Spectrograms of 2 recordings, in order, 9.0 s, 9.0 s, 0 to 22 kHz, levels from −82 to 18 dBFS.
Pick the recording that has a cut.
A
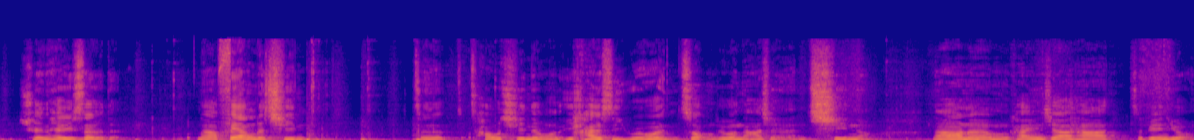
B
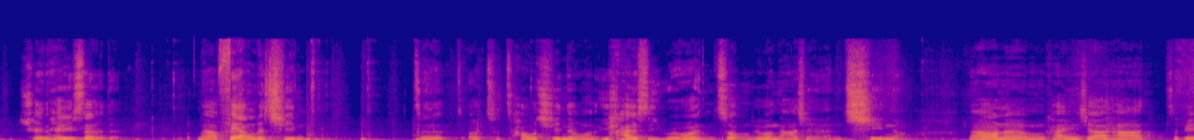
A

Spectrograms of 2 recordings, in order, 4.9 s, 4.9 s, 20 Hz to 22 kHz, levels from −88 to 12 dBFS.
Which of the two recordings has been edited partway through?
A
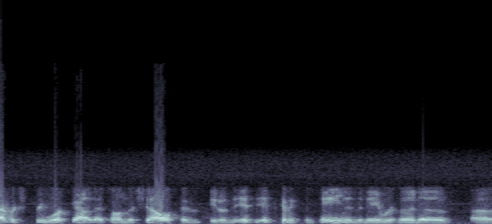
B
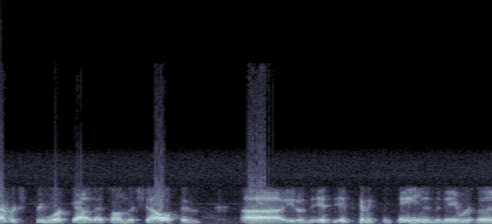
A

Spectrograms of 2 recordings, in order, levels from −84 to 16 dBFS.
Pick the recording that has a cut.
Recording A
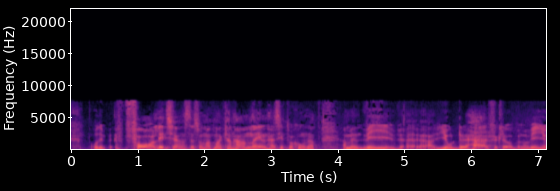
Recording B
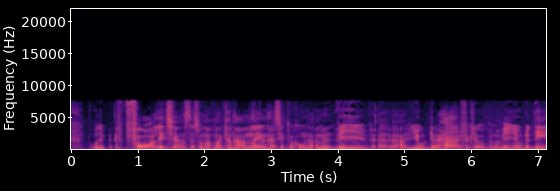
B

